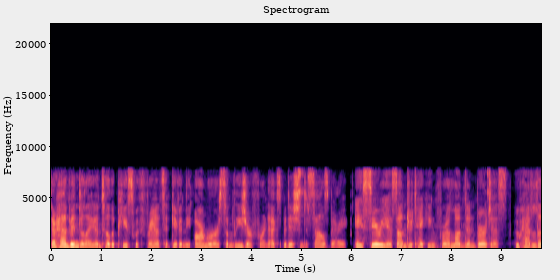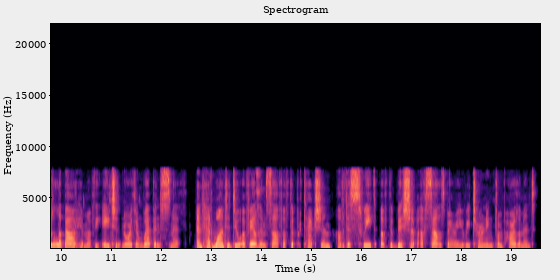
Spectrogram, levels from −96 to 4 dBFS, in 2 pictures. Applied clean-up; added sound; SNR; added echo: neural separator model SepFormer DNS4.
